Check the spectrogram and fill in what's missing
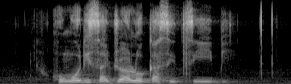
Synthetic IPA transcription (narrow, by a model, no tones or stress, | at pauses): hʊŋodisad͡ʒwalɔkʼasɪt͡sʼiːbi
